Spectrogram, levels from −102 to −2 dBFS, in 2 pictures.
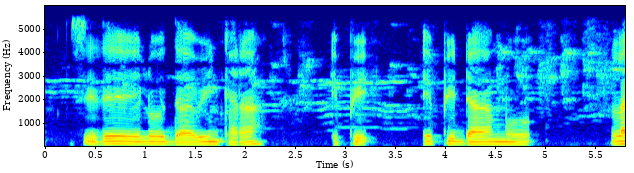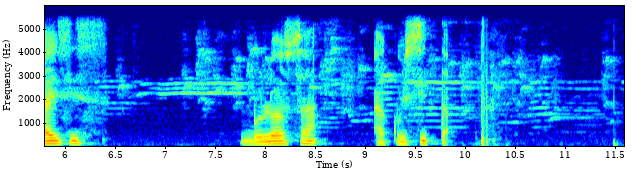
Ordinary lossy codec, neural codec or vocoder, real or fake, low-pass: none; none; real; 5.4 kHz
